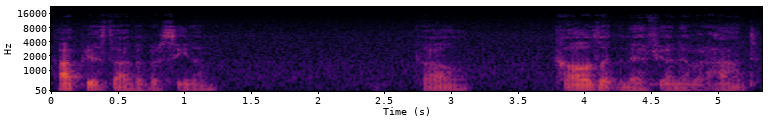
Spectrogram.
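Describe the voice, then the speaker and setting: A man playing a gruff, loyal zombie apocalypse survivor in an audio drama, talking informally and hesitantly with some swearing. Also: low-pitched, fairly even intonation, a little slow, fairly bright tone, slight background noise, low-quality recording. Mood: subdued, reflective.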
